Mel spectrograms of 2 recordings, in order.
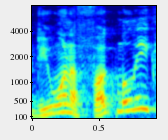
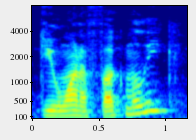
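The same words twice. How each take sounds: First: High-pitched incredulous demand; indignant question, pitched way up; exaggerated indignant retort. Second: Level, softer matter-of-fact asking; composed retelling of a blunt question; calm question. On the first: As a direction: act out the outburst he didn't make. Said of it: "I didn't even respond like that". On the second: Retold or imitated. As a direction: ask it evenly, keeping the voice down. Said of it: "I just asked her calmly".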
